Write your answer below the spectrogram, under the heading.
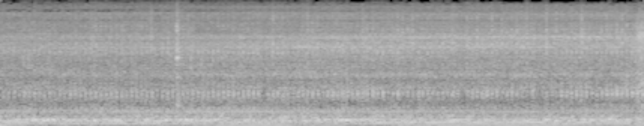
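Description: Small boat's engine idling steadily, a low even hum.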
